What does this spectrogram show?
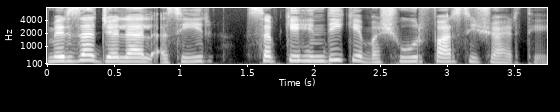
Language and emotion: Urdu, neutral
